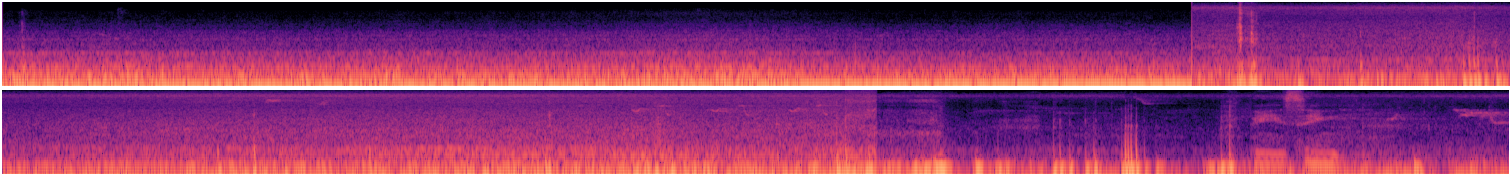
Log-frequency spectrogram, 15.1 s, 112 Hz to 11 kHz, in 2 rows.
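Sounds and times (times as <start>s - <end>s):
car road and engine rumble: 0.0s - 15.0s
outdoor ambience: 0.0s - 15.0s
steady high-pitched whine: 6.0s - 12.6s.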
